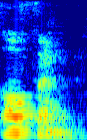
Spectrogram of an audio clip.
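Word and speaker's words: often: I have और अक्षर की English ऑफन। ओ एफ टी ई एन। टी यहां पे साइलेंट होगा।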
